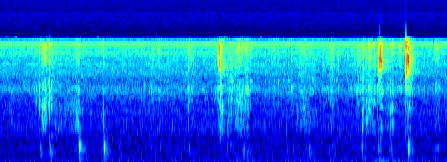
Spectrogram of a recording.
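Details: Two hungry skunks in a backyard fighting over the same snack, territorial and guarding their food. Scattered short squeaks and sharp chattering bursts over a quiet background, with a louder pair of bursts near the end.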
